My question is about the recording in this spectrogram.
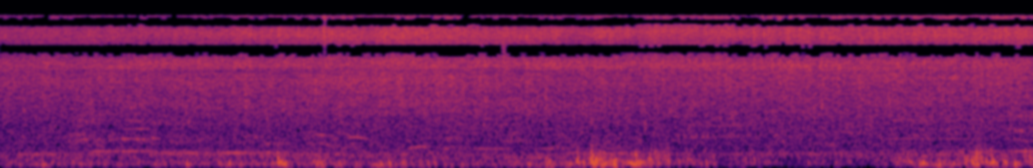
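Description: Wind buffeting a phone's microphone: a low, uneven rumble over a steady rushing noise, swelling in gusts about three seconds in, around six seconds in and near the end.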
